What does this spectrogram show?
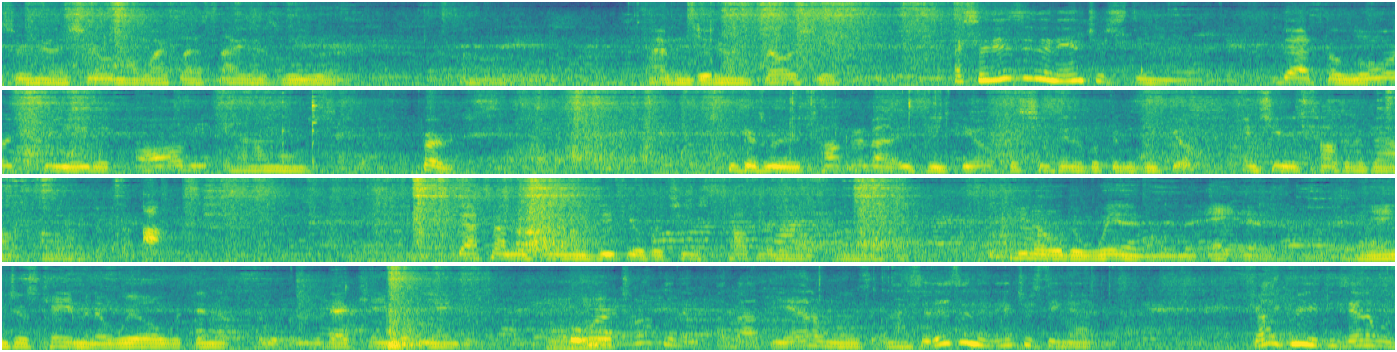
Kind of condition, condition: setting, busy venue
